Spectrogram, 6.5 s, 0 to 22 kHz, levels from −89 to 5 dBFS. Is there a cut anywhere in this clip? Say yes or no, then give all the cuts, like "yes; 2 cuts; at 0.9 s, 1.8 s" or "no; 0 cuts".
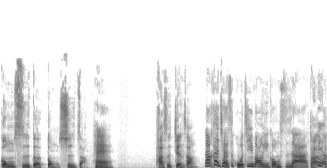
no; 0 cuts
